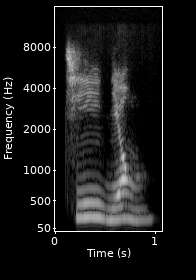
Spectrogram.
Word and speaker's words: 진형: 진 형 같은 경우는 이름을 듣는 대로 쓰게 되면 은 진형이 아니라 진영 진영으로 들려요 저희 한국어 발음 자체가 니은 하고 희연이 만나면서 징 형이 아니라 진영 그리고 발음을 진영으로 하게 본 4 소개할 때 안녕하세요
